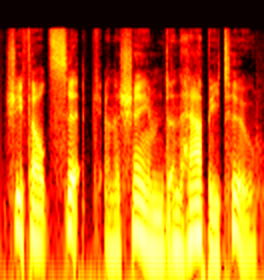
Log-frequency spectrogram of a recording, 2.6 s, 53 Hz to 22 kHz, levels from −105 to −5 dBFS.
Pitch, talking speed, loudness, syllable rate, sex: 115 Hz, 180 wpm, -18 LUFS, 4.4 syllables/s, male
